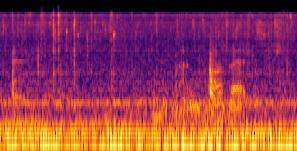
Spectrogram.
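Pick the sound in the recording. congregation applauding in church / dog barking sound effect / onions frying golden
onions frying golden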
